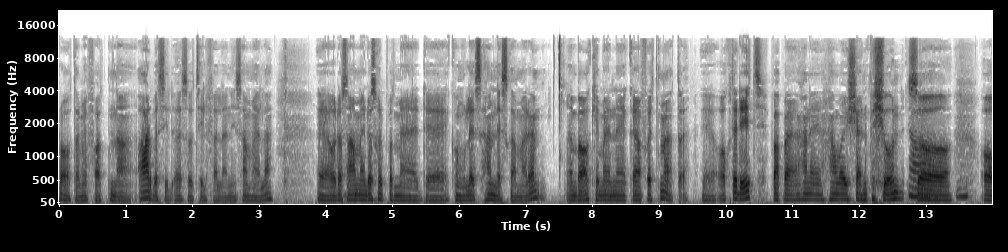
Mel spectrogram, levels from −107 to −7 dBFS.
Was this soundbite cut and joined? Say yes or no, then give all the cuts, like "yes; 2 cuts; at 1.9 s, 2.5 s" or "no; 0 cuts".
yes; 2 cuts; at 1.2 s, 5.0 s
